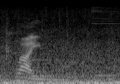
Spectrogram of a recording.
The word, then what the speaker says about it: climb: You don't pronounce the B at the end. You say climb.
